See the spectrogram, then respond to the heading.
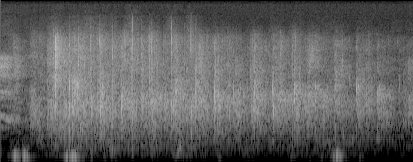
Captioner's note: attendees applauding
